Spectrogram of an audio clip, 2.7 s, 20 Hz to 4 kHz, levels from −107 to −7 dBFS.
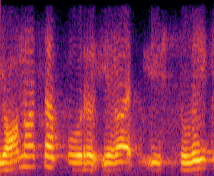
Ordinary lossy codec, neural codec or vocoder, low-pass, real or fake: Opus, 16 kbps; codec, 44.1 kHz, 2.6 kbps, DAC; 3.6 kHz; fake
